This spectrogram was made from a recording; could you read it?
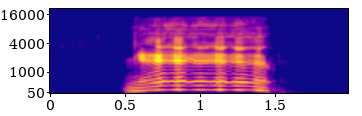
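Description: A single loud goat bleat, a wavering, nasal cry lasting about a second, alone with no other sounds around it.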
